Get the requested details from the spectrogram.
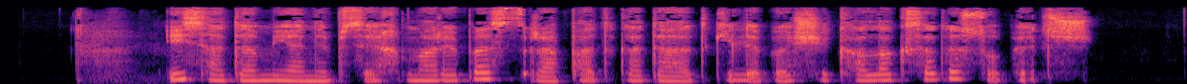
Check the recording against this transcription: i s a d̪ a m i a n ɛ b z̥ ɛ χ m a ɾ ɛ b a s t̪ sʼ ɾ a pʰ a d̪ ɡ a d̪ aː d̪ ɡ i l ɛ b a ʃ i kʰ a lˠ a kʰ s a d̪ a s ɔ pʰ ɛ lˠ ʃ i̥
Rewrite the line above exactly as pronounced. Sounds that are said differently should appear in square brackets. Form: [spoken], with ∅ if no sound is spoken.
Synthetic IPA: i s a d̪ a m i a n ɛ b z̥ ɛ χ m a ɾ ɛ b a s t̪ sʼ ɾ a pʰ a d̪ ɡ a d̪ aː d̪ ɡ i l ɛ b a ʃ i kʰ a lˠ a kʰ s a d̪ a s ɔ pʰ ɛ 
